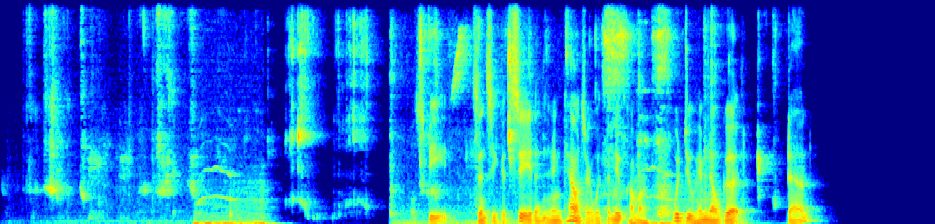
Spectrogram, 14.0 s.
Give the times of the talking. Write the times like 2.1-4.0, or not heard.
6.2-12.2.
